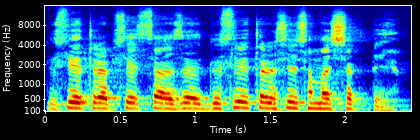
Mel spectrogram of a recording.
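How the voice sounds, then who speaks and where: A man's voice: sits high, fairly even intonation, warm tone. A male teacher explaining grammar in a classroom lesson, repeating himself and stretching out sounds as he demonstrates them. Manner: slow, repetitive explaining, stretching sounds aloud.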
